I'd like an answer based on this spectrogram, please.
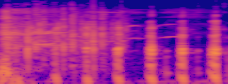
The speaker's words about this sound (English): Oh, it's just... golf clap for that one.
